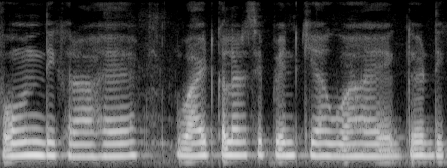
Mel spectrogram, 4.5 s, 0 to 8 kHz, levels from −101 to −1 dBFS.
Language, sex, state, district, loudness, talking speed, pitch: Hindi, female, Uttar Pradesh, Budaun, -22 LUFS, 215 wpm, 220 Hz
